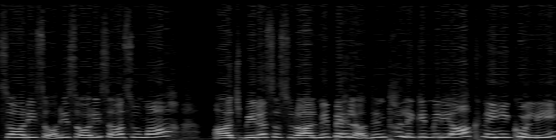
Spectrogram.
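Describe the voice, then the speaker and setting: A woman's voice: very high-pitched, normal speed, soft background music, voice pushed up. A woman voicing a lazy, scheming young bride in a cartoon, whiny, sly and theatrical. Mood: fake sweet. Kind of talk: Hindi cartoon voice acting.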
